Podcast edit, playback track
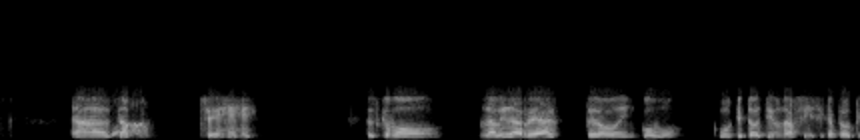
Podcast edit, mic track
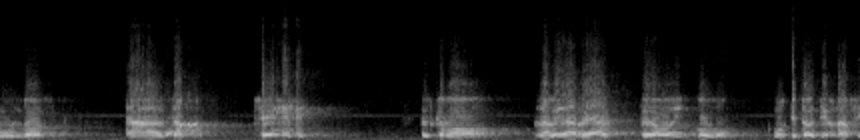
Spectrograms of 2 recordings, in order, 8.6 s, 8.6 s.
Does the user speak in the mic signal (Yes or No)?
No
